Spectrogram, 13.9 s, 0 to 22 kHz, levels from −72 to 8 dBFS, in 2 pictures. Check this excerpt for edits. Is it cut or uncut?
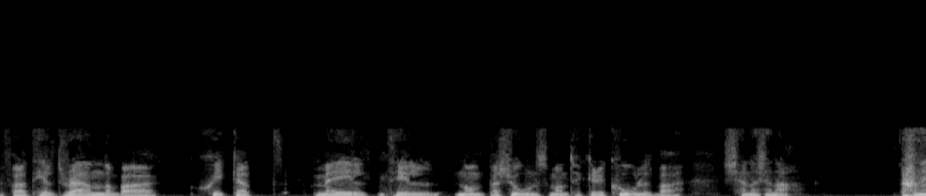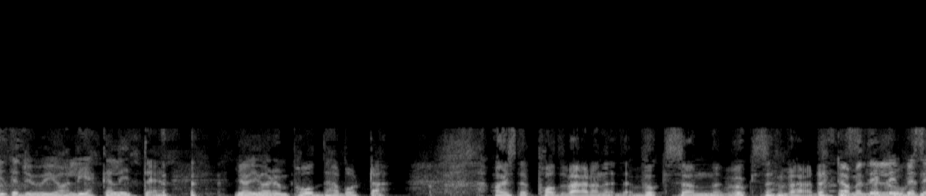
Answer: uncut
